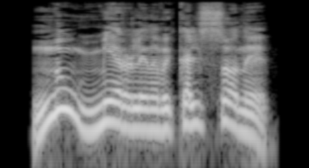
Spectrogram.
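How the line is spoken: Sudden piercing shriek. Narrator (Russian): Вдруг завизжала она с такой силой, что Гарри и Рон подпрыгнули

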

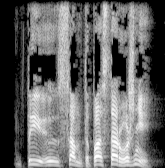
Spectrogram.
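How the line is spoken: Shouted. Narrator (Russian): крикнула она

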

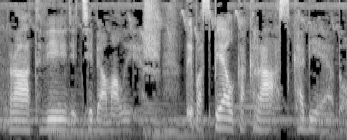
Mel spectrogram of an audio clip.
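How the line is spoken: Contented growl. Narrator (Russian): довольно зарычал и сказал

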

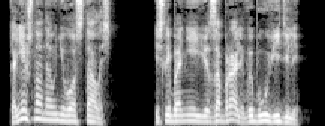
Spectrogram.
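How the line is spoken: Angry. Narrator (Russian): сердито сказал Гарри

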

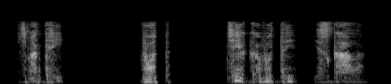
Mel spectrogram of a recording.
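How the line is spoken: Whispered. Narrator (Russian): он прошептал

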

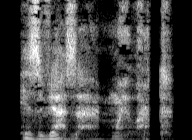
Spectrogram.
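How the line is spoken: Whisper. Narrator (Russian): прошептал Малфой

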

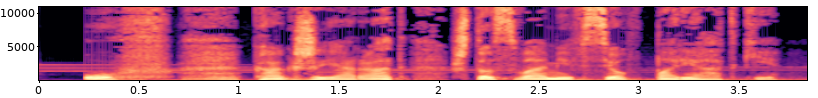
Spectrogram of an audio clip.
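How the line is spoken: Relieved exhale. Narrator (Russian): выдохнул пират

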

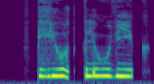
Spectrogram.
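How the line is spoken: Barely audible coaxing. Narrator (Russian): чуть слышно уговаривал гиппогрифа Гарри

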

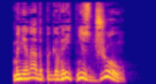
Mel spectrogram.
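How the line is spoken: Sharp reply. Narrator (Russian): резко ответил Гарри

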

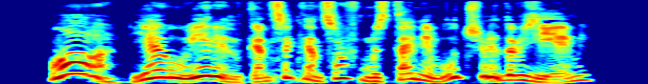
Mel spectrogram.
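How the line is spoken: Cheerful promise. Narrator (Russian): весело пообещал Дингл

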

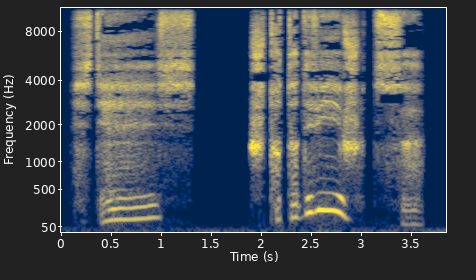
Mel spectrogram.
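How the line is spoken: Whisper. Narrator (Russian): прошептала профессор

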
